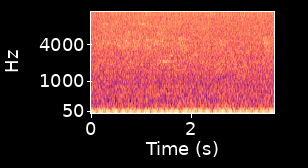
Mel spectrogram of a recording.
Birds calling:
Common Yellowthroat (Geothlypis trichas)

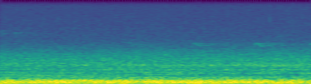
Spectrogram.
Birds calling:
Northern Cardinal (Cardinalis cardinalis)

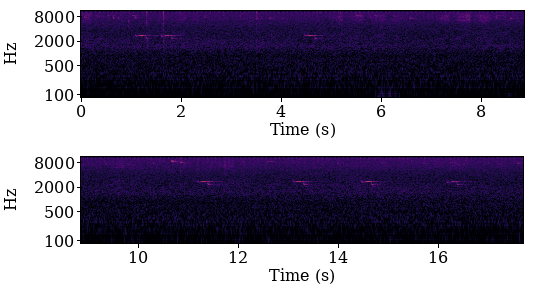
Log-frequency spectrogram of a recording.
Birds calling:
Tufted Titmouse (Baeolophus bicolor)

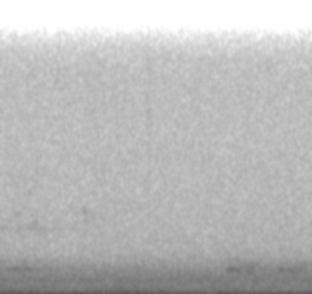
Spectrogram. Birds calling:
American Crow (Corvus brachyrhynchos)

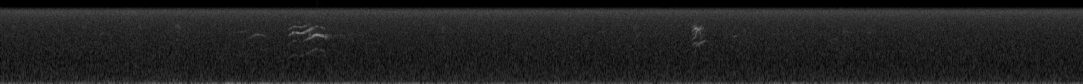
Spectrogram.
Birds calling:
Hawaii Amakihi (Chlorodrepanis virens)

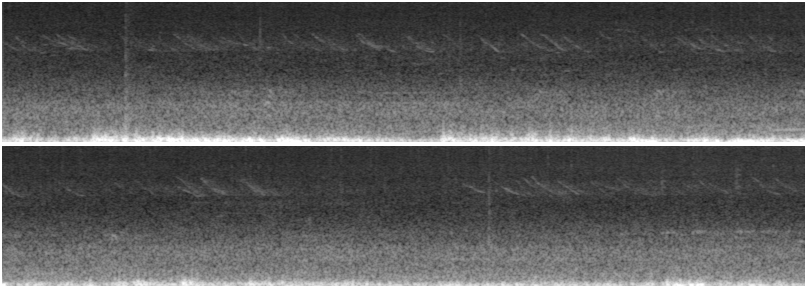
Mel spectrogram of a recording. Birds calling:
Red-winged Blackbird (Agelaius phoeniceus)

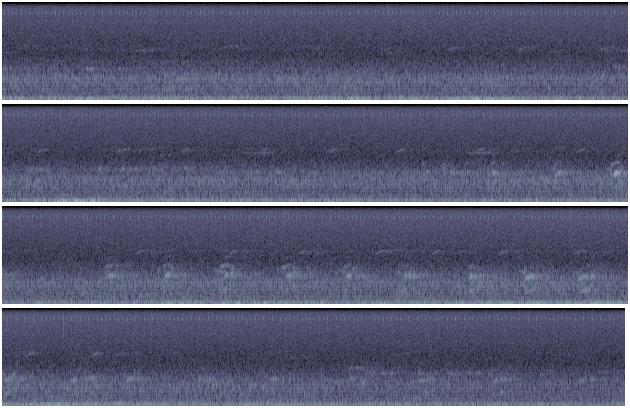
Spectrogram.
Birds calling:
Canada Goose (Branta canadensis)

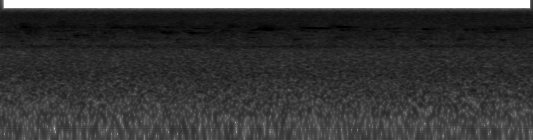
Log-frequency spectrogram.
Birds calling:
Black-capped Tanager (Stilpnia heinei)

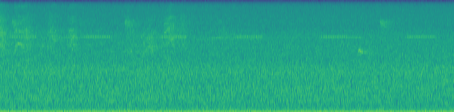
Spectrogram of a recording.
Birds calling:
Red-crowned Ant-Tanager (Habia rubica)

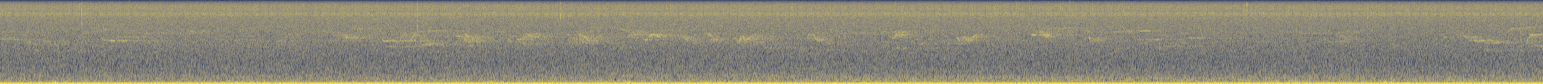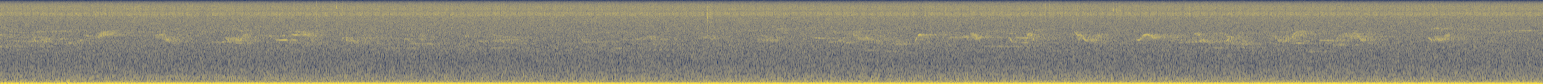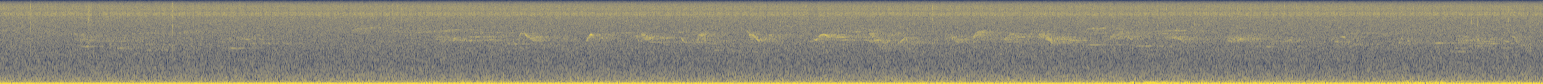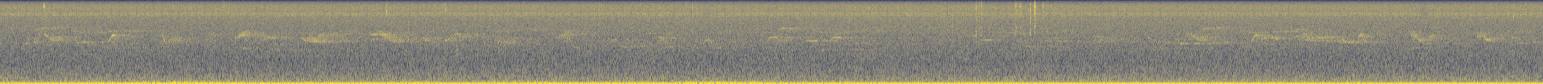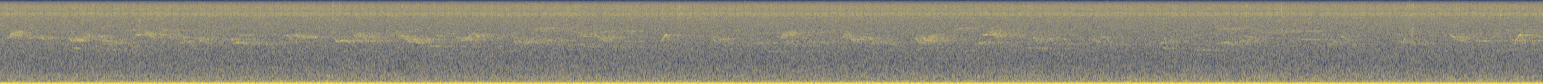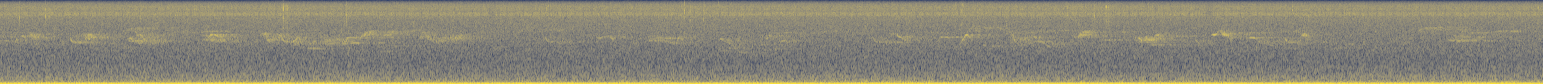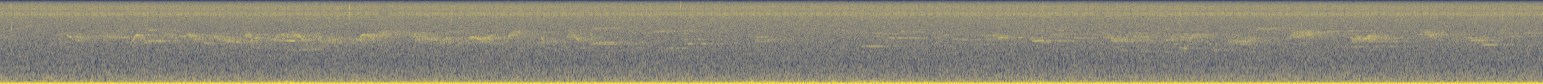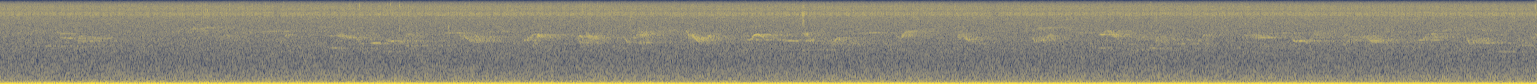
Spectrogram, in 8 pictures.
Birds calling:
Scarlet Tanager (Piranga olivacea)
Eastern Wood-Pewee (Contopus virens)
Wood Thrush (Hylocichla mustelina)

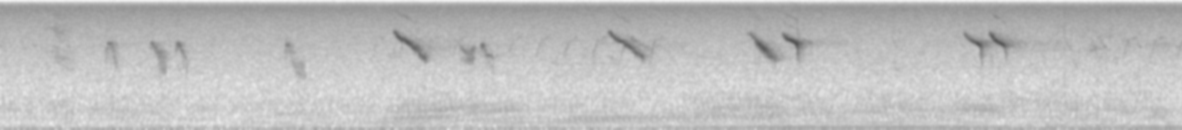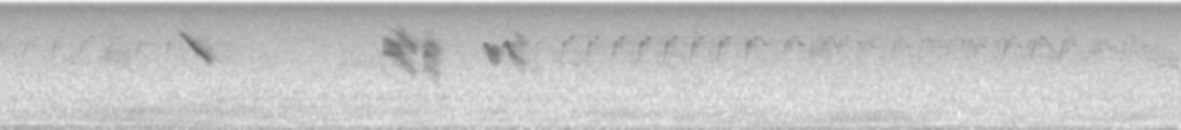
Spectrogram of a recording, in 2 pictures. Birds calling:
Hawaii Amakihi (Chlorodrepanis virens)
Eurasian Skylark (Alauda arvensis)

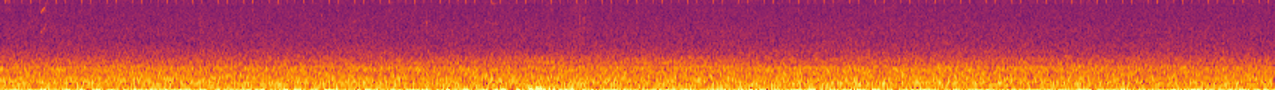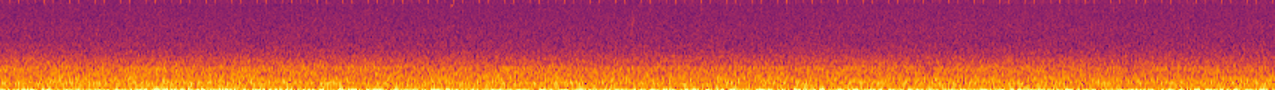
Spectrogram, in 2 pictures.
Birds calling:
unidentified bird

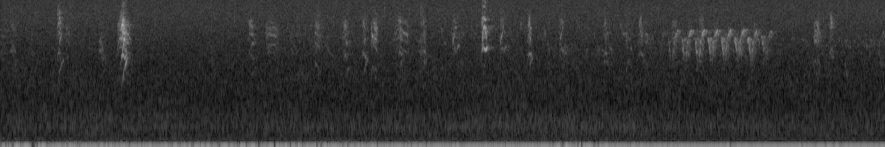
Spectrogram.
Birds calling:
Hawaii Amakihi (Chlorodrepanis virens)

